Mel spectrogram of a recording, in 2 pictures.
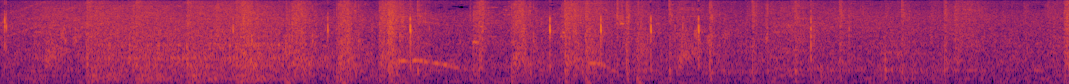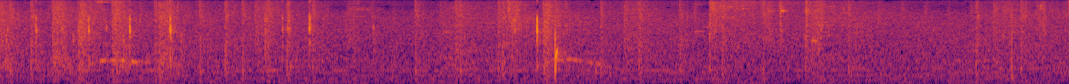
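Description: Video game guns fire rapid shots.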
